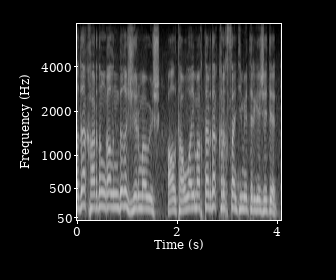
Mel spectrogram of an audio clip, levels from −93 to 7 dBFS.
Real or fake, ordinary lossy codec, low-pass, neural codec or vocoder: real; none; none; none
